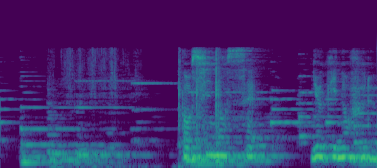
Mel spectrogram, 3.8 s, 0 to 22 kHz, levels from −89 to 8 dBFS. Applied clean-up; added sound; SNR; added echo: classical method WPE with log-MMSE.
